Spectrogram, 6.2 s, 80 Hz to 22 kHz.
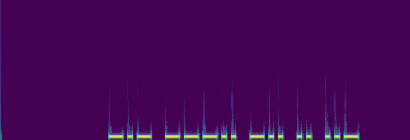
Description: Morse code, heard as a keyed tone, about 20 wpm, 700 Hz. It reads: K8DIU
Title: Speed Racing - USA 1x3 Call Signs 17wpm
